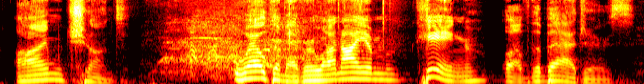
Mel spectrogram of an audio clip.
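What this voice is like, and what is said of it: Impression of Chunt. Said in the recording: “do an impression of Chunt”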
